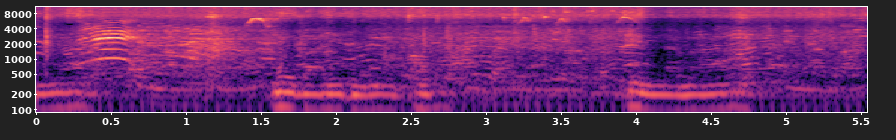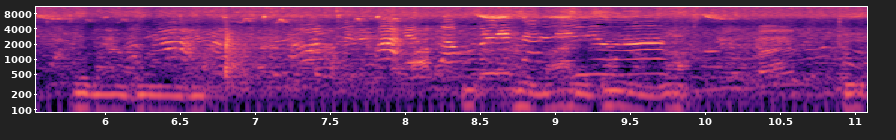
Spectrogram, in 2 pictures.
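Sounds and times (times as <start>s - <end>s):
children's voices: 0.1s - 2.9s, 6.0s - 11.0s
man talking into a microphone: 5.8s - 6.8s.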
